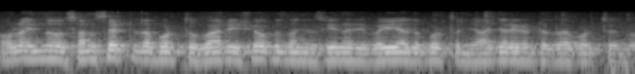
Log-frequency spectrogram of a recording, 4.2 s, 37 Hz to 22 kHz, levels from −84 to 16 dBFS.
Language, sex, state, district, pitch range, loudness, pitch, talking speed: Tulu, male, Karnataka, Dakshina Kannada, 120-135 Hz, -17 LUFS, 125 Hz, 225 wpm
